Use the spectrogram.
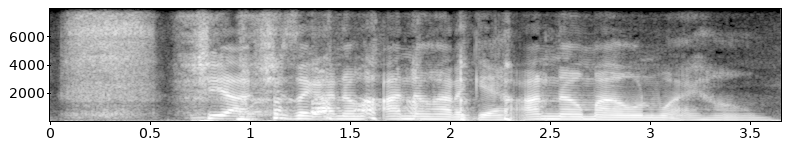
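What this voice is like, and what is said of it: Southern accent imitating Jami Gertz. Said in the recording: “She's got a real Southern accent. It's like so Southern.”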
